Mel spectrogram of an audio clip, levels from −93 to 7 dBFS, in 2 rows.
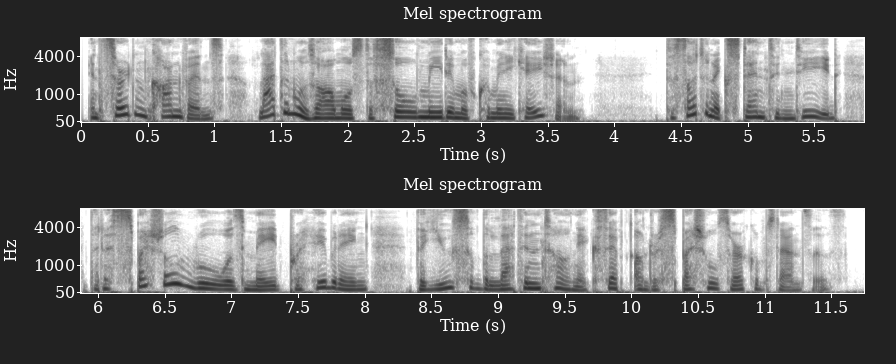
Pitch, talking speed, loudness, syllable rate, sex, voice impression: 170 Hz, 165 wpm, -19 LUFS, 5.7 syllables/s, female, feminine, middle-aged, powerful, clear, fluent, intellectual, elegant, lively, strict, sharp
